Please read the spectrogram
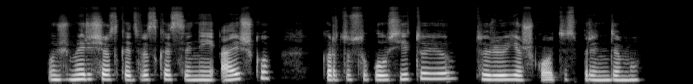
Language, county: Lithuanian, Vilnius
